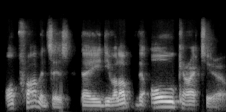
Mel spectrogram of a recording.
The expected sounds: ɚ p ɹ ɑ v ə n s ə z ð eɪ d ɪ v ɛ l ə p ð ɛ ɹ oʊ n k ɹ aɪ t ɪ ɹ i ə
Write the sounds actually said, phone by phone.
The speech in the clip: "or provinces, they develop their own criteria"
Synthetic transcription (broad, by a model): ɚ p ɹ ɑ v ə n s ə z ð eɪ d ɪ v ɛ l ə p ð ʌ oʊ l k ɹ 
